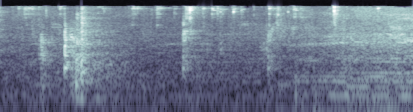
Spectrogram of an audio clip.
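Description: A few sharp metal clicks and knocks from hand-tool work on the truck's trailing-arm bolt and frame. Loud rock music comes in near the end.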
